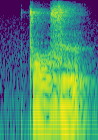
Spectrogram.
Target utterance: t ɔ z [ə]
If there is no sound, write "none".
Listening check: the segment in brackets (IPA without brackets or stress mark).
ə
